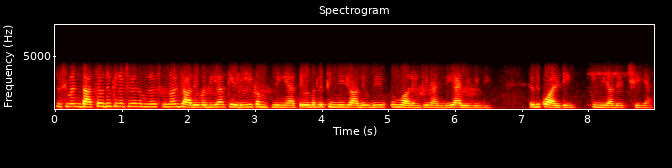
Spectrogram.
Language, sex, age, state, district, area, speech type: Punjabi, female, 18-30, Punjab, Patiala, urban, conversation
